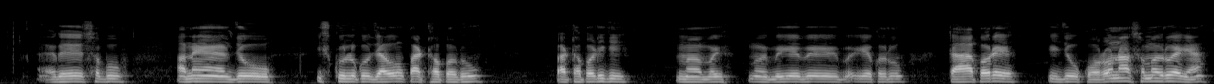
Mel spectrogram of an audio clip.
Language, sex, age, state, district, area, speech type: Odia, male, 45-60, Odisha, Kendujhar, urban, spontaneous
